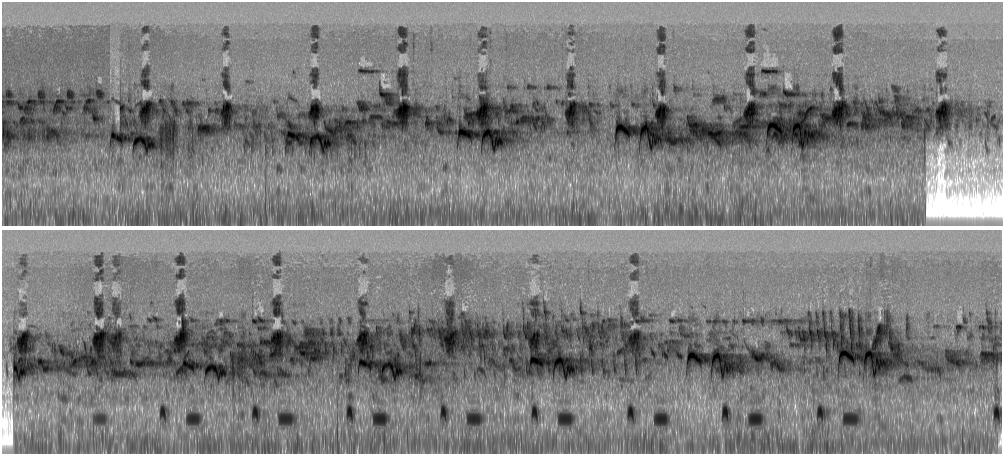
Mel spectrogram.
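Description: Several birds chirping and singing in quick, sweeping high notes, with a lower short call repeated about once a second in the second half. The sound cuts out briefly about halfway through.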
